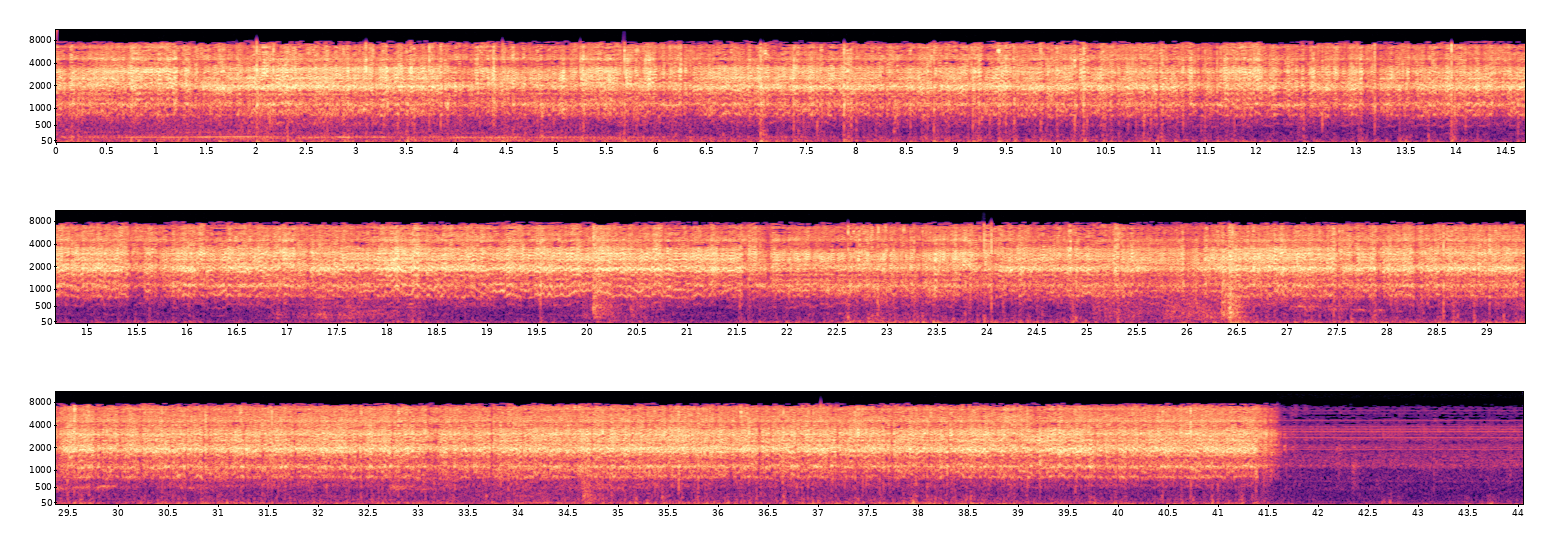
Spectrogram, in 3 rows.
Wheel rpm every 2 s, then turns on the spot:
60, 60, 60, 60, 60, 60, 70, 70, 70, 70, 60, 60, 50, 60, 70, 70, 70, 70, 70, 70, 50, 0.
none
